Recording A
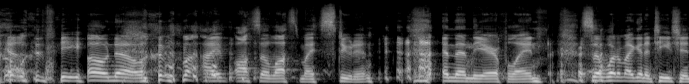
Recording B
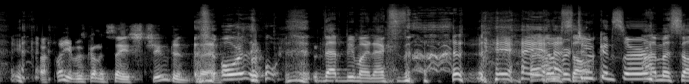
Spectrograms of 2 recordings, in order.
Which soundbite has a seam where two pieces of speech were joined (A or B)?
A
